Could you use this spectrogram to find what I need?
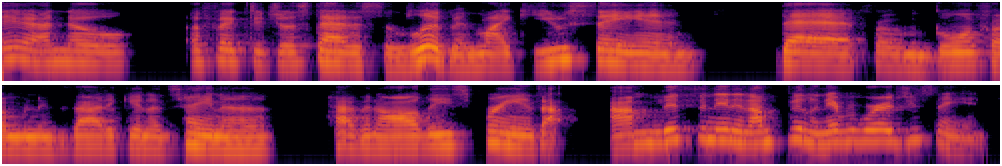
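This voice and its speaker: Against a quiet background, a woman with a plain, everyday voice talks at a moderate pace and fairly low pitch, with ordinary pitch variation. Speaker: podcast host. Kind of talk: interview, casual chat.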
